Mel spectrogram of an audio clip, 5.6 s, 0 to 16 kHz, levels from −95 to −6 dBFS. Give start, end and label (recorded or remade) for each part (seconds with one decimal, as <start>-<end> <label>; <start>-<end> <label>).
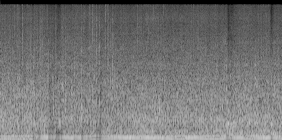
0.0-2.8 remade; 2.8-3.7 recorded; 3.7-5.6 remade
